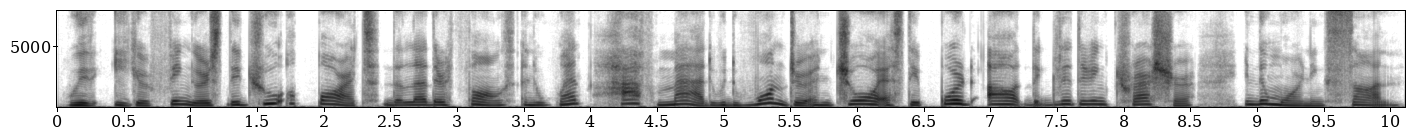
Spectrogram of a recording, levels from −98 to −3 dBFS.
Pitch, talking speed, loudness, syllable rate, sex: 225 Hz, 165 wpm, -20 LUFS, 4.4 syllables/s, female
